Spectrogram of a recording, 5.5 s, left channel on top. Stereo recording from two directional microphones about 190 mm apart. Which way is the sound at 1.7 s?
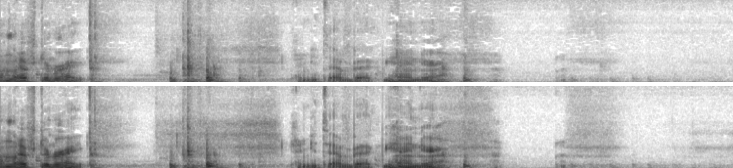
45° right (ahead or behind).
